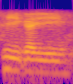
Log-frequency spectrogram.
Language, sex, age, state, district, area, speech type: Punjabi, male, 18-30, Punjab, Bathinda, rural, conversation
